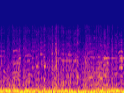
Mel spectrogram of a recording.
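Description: Crowd chatter over music from loudspeakers at a fireworks show, with scattered firework pops and crackles over a steady low rumble.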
